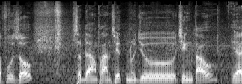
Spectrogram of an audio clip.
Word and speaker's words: Qingdao: fuzo sedang transit menuju cingtau ya ada yang bilang bacanya chingtaw kalau gua ggak salah ya Walaupun sebagian dari kita lidahnya itu bacanya King daw e jadi transitnya lumayan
